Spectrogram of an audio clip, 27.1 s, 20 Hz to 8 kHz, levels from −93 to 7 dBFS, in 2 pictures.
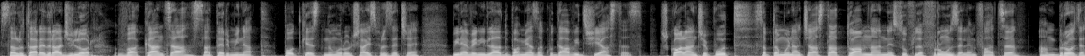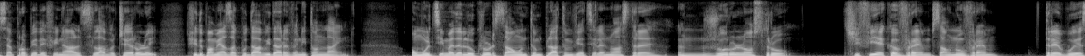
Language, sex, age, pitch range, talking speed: Romanian, male, 20-39, 105-130 Hz, 135 wpm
